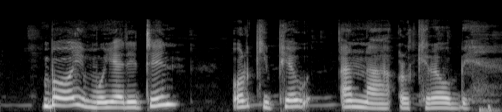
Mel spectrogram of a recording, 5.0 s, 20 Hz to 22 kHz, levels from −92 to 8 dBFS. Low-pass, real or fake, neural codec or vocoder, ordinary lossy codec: none; real; none; none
